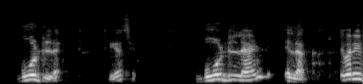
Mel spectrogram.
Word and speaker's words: Bodoland: ঠিক আছে, বোর্ডল্যান্ড মানে বিও, আমি ইংলিশটাই লিখছি, উচ্চারণ করবে BODOLAND, বোর্ডল্যান্ড।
